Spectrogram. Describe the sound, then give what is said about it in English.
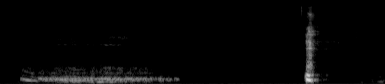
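A dog makes a low, rumbling, groan-like noise lasting over a second. After a pause of silence comes a single short, sharp burst like a snort. “I don't know what that noise is, but I think it's my dog.”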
